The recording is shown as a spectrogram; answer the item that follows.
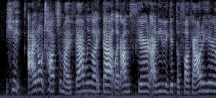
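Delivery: ordinary delivery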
